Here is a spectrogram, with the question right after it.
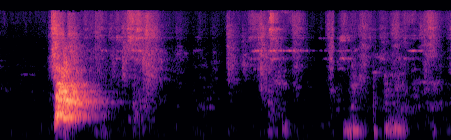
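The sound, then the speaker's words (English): The speaker's dog lets out one loud, sharp bark, followed by a few quieter, lower barks and huffs in an uneven rhythm, with no one speaking. “And I love when my dog starts going off.”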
